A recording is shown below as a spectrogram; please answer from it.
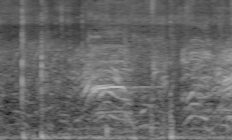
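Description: Two dull thumps of a soccer ball being kicked on grass, about half a second in and near the end, under faint distant voices of players and spectators.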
